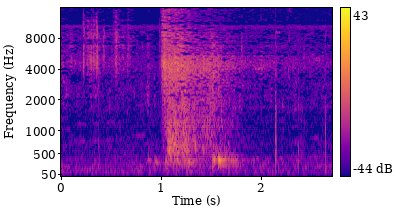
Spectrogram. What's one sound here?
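A cast net splashes onto the surface of water.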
